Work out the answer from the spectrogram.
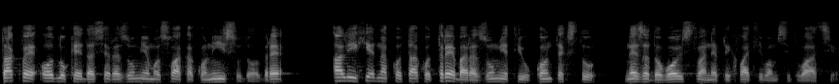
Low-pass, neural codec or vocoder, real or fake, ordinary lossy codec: none; none; real; none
